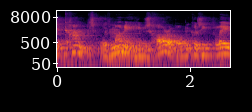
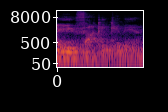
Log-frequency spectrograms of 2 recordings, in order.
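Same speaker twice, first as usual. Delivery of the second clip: imitated boss's threatening whisper; menacing whisper; 7 semitones lower, 15 dB quieter than usual. Boss summoning his employee into the office, menacing whisper. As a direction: whisper the order, low and menacing.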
